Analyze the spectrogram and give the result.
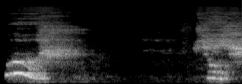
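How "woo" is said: high, loud "woo" of exertion; relieved whoop. Real, not acted. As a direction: whoop as the hard set ends. Finishing a hard set.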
